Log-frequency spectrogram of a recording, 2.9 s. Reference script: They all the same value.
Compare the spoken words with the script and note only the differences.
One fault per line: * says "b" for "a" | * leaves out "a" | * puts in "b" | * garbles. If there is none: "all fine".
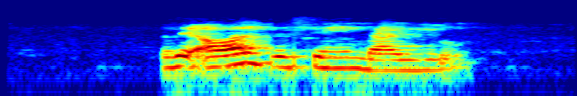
all fine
